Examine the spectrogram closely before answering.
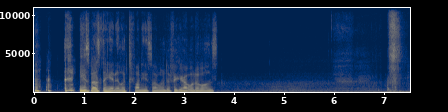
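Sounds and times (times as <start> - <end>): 
speech: 0.0 - 3.8, 7.1 - 7.3
person sneezing: 7.0 - 7.5.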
